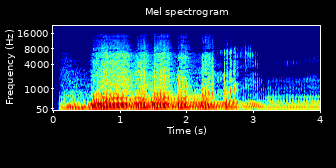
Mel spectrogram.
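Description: A quad bike engine roars past nearby.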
